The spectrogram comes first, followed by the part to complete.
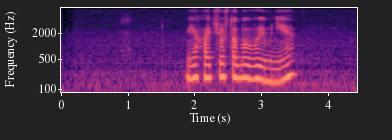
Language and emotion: Russian, neutral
